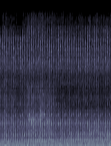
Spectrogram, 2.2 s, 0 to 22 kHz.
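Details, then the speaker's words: Hyundai i30 idling after the high-pressure fuel pump sensor was replaced for fault code P2264. Steady, even idle hum with light injector tick and no misses or knocks; starts clean, no leaks, running normally. "You can see it's starting clean and fine, and everything is okay. No leakage, no one installed, perfectly"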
